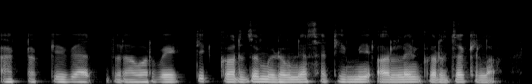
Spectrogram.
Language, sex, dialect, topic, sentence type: Marathi, male, Northern Konkan, banking, statement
